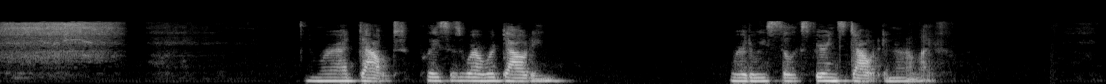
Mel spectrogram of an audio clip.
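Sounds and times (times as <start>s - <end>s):
person breathing in: 0.0s - 2.9s, 10.6s - 11.0s
speech: 3.0s - 5.7s, 7.3s - 9.5s.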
